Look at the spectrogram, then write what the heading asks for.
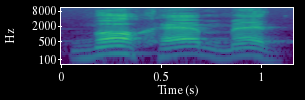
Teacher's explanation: Mo, that should be stressed. Mo, ha, less stressed. Med, still less stressed, right?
